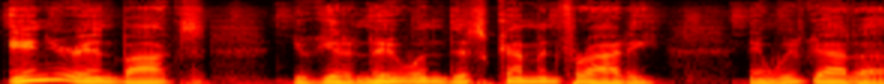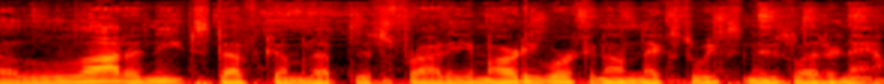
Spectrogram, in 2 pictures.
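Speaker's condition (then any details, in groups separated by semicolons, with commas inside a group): No condition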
